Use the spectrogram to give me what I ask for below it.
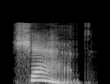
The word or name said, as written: sceat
